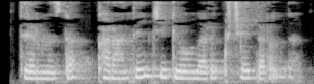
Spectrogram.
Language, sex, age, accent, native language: Uzbek, female, 19-29, Navoiy, Uzbek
